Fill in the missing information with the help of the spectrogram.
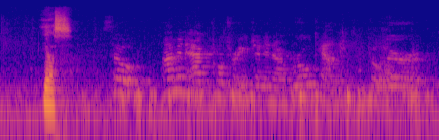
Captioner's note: voiceover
